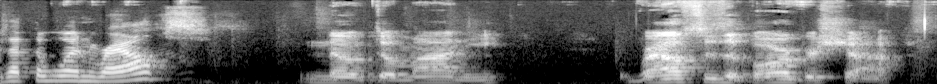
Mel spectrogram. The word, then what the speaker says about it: Domani: no but how is it how is it pronounced domani yeah but is it like oh d-o-m-a-n-i oh domani all right i thought it was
